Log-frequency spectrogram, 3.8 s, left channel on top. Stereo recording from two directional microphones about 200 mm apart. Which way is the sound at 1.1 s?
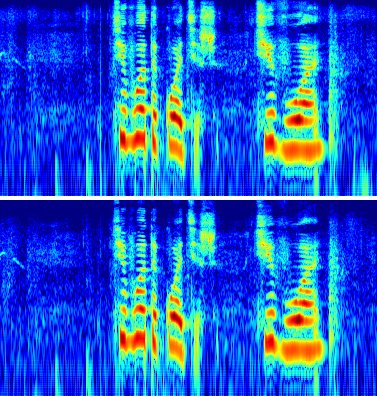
5° left (ahead or behind).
